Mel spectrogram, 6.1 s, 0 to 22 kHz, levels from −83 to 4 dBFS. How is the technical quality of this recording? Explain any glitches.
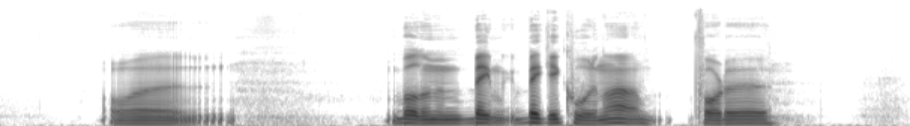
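No technical faults can be heard anywhere in the recording, with the signal remaining continuous and intact throughout.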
